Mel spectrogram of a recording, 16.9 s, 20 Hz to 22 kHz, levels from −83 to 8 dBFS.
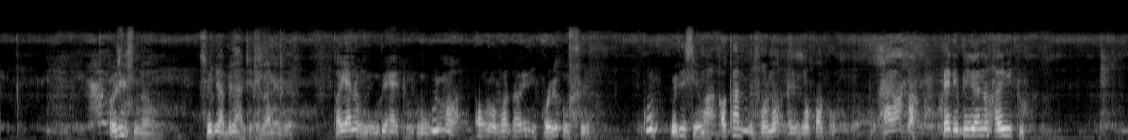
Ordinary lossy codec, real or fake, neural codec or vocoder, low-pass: MP3, 48 kbps; fake; codec, 24 kHz, 1 kbps, SNAC; 9.9 kHz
